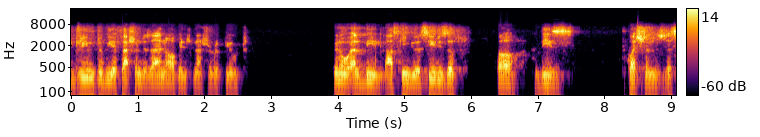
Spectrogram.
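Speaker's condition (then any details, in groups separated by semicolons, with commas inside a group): No condition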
